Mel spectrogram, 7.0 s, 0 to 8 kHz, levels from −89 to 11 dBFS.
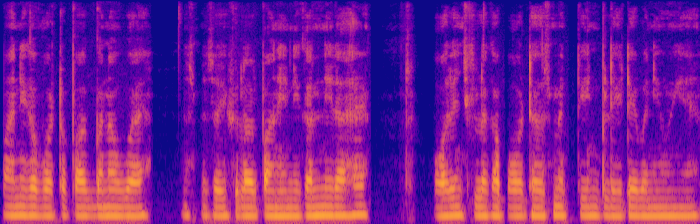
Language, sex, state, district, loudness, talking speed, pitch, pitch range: Hindi, male, Haryana, Jhajjar, -16 LUFS, 215 wpm, 115 Hz, 115-120 Hz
